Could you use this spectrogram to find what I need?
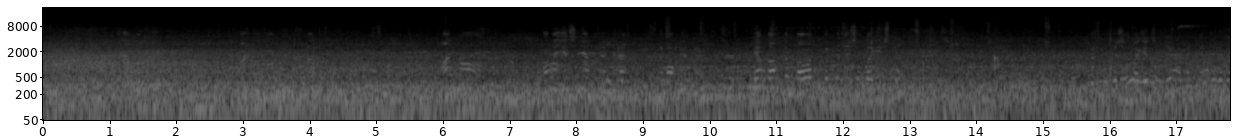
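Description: Traffic rumbles steadily in the distance outdoors.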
